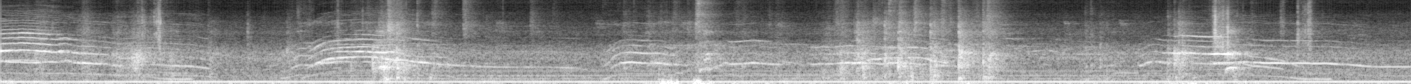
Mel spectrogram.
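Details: Cats in mating season trade repeated short, bending yowls, each rising then falling. Sharp noisy bursts and clicks are scattered between the cries, over a constant low hum.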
